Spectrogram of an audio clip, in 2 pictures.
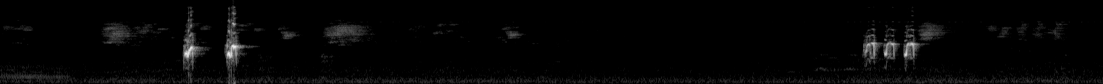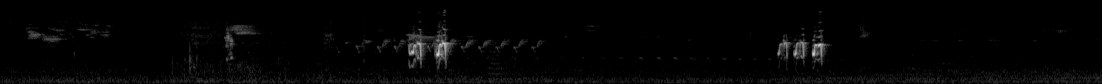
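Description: Yellow-vented bulbul (trucukan) singing in short bubbly phrases of quick loud notes: two sharp notes about two seconds in, then bursts of three or four notes around the middle, a few seconds later and near the end. Fainter, higher chirps come in between.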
